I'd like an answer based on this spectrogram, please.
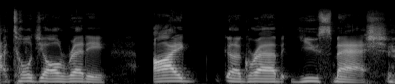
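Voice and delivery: put-on Cockney accent. Retelling what a movie character says to him, in a Cockney accent. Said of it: "let's get your Cockney accent out".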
